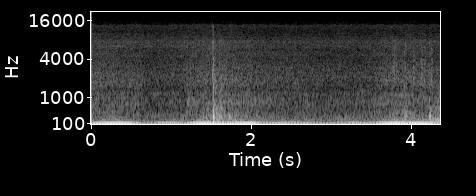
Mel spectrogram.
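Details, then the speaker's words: Mercedes CLK after replacing the clutch and flywheel for a metallic idle noise that eased with the clutch pressed: on a test drive with gears pushed, the engine drone rises and falls with throttle, no clunks or grinding; noise gone, drivetrain normal under load. "violent elle fait plus de bruit vitesse ça se passe bien ça va donc on est nickel"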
